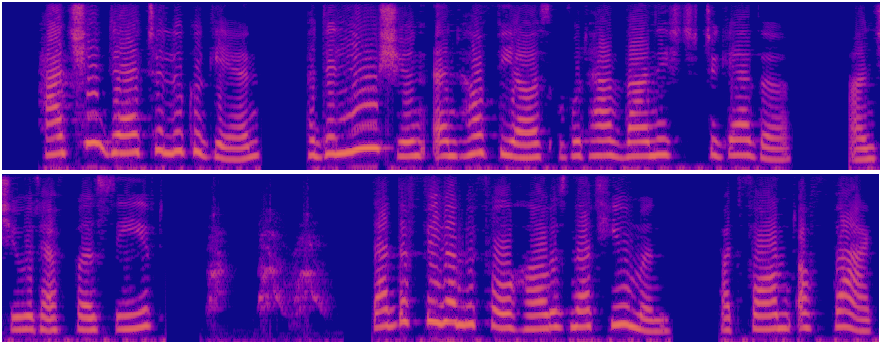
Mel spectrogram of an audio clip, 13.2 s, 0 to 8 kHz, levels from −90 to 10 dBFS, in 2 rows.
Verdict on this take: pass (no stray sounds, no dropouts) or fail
fail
